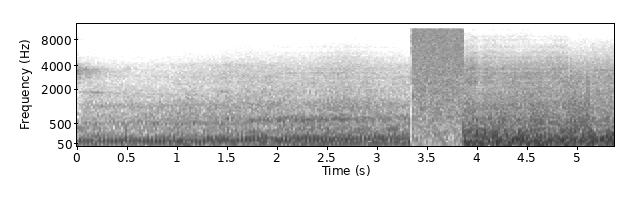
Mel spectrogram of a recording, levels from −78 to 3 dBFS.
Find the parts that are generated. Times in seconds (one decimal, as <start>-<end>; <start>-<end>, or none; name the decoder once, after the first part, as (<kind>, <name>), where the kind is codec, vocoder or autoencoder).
2.0-3.2 (autoencoder, DAC-VAE); 3.9-4.9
